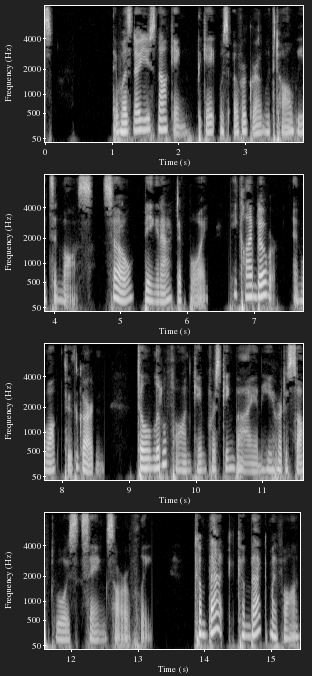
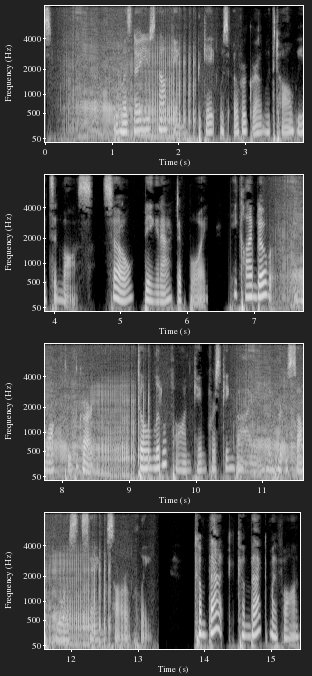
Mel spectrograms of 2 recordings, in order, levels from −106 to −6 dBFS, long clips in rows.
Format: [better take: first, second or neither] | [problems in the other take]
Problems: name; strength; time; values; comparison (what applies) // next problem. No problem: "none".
first | background sound (Zipper (clothing)); 5 dB below the speech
